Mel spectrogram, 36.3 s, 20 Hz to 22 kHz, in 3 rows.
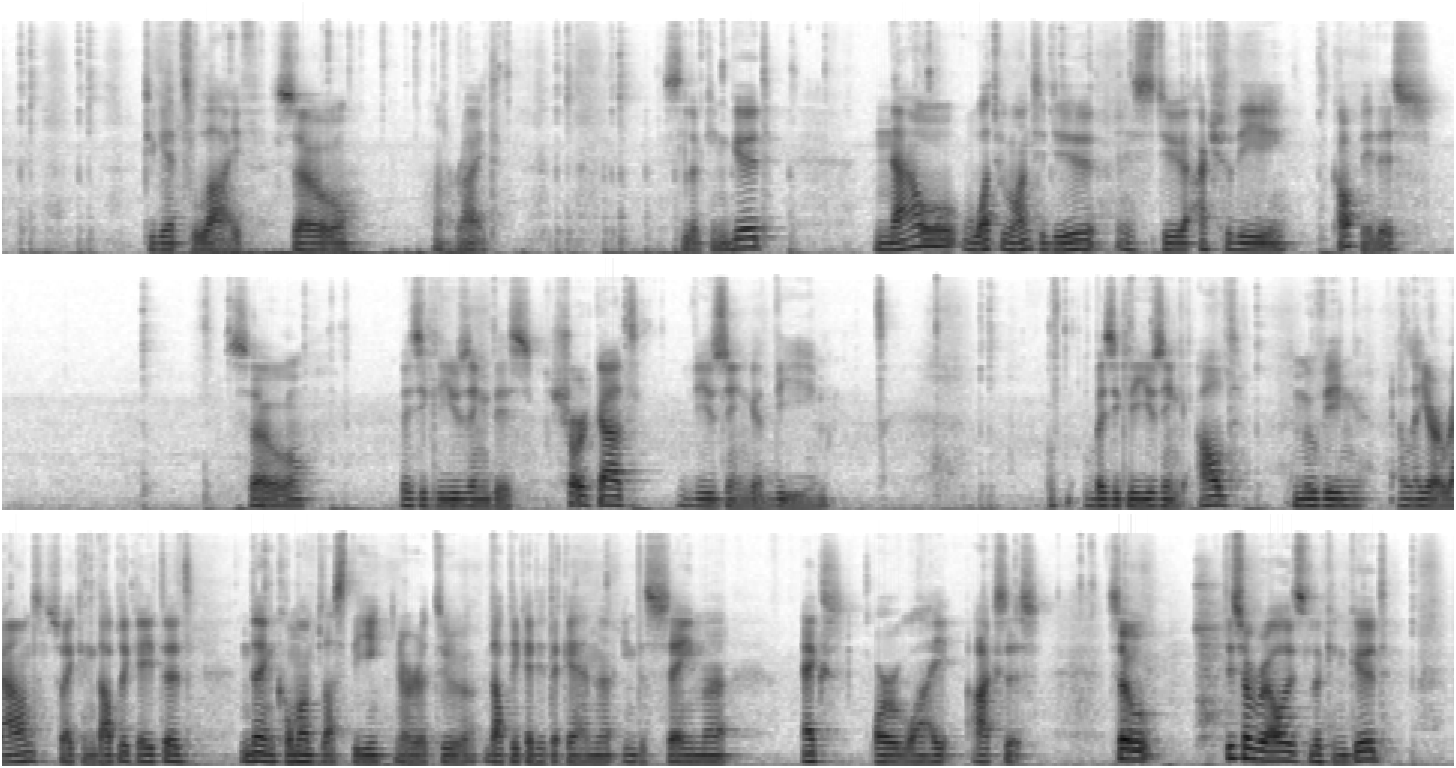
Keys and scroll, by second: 1.7 Down, 1.9 Down, 2.0 Down, 2.1 Down, 2.3 Down, 2.4 Down, 2.7 Down, 2.9 Down, 3.2 Up, 3.4 Up, 3.7 Up, 14.8 super+d, 26.5 super+d, 27.3 super+z, 28.6 super+z.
